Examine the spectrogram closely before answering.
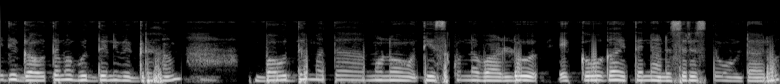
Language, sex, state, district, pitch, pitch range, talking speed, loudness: Telugu, female, Andhra Pradesh, Chittoor, 190 Hz, 180-200 Hz, 90 wpm, -15 LUFS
